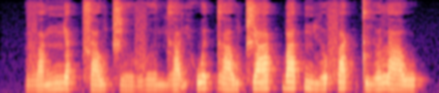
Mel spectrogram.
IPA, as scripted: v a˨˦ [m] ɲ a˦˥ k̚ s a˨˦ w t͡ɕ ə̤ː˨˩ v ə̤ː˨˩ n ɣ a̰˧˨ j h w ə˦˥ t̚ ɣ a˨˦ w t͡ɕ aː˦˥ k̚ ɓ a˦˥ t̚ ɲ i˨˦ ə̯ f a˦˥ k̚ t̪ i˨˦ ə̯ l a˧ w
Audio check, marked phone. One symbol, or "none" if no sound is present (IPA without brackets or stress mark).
ŋ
